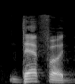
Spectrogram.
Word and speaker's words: defer: defer, D-E-F-E-R, defer라는 것은 일단 in deference to는 out of respect, 존경하여라고 써주시기 바랍니다. 존경하여. 명사할 때는 deference가 되는데 동사가 될 때는 뒤에 강세가 있습니다. D-E-F-E-R, defer라고 읽습니다.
